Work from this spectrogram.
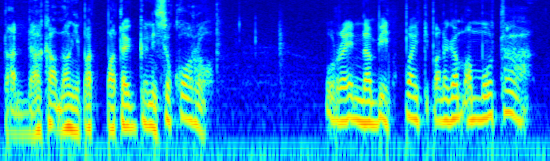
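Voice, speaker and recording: A man's voice: medium pitch, animated, moderate pace, breathy edge. A man playing a courteous, devoted and worried middle-aged husband in an Ilocano radio drama. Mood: sorrowful, worried.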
